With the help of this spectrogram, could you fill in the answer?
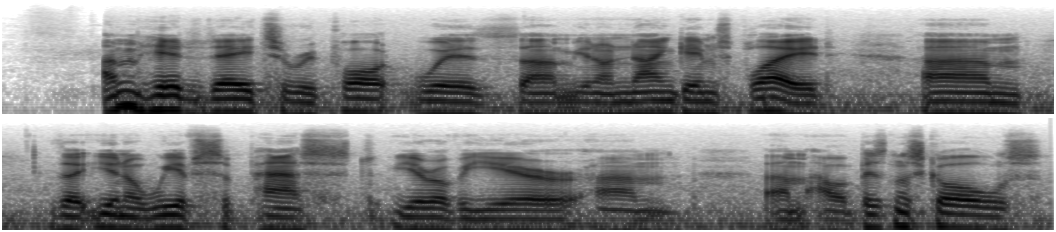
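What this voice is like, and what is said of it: English accent. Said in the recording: “he's from England, so his accent makes him sound important too”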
